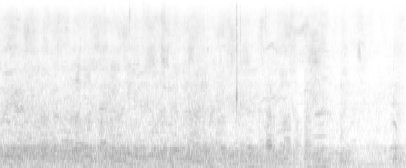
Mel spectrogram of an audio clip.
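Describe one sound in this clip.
A large crowd murmurs softly in an echoing hall.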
